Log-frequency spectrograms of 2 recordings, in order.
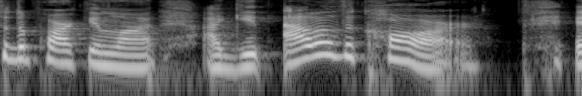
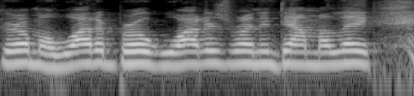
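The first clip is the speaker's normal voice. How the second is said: plain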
